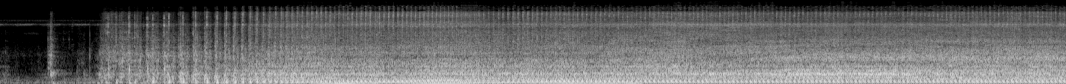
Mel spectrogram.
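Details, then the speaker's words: 1987 Snapper push mower, Briggs & Stratton engine (Sept 1987), running after throttle cable adjustment fixed a choke that wasn't fully closing; pulls over, catches and settles into a steady, even run, then back to idle, no surging: normal running. "So there I put it back to idle."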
